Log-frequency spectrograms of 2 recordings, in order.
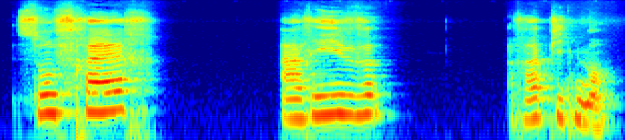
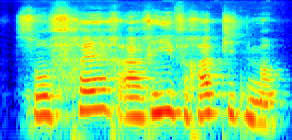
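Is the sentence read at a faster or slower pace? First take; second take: slower; faster. First: The sentence is read at a slower pace. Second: The sentence is read at a faster, normal pace. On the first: "Je lis plus lentement" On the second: "Je vais d'abord lire le texte dans son intégralité"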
